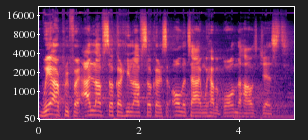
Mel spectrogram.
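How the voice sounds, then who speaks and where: A middle-aged man from Ethiopia, a pastor, telling his life story in halting, broken with many restarts. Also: medium pitch, steady tone, pushed and bright, in a large hall, soft background music. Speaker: pastor, interview guest. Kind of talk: personal story in an interview.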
